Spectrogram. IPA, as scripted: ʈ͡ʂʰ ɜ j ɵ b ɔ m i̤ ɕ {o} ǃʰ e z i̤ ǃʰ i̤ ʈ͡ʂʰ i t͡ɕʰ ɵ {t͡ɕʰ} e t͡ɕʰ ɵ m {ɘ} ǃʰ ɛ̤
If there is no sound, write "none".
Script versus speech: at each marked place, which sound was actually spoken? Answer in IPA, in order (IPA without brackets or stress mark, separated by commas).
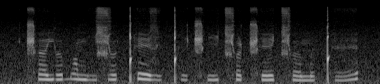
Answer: ɵ, ʈ͡ʂʰ, ɘ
